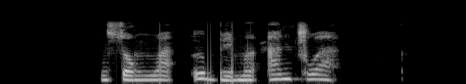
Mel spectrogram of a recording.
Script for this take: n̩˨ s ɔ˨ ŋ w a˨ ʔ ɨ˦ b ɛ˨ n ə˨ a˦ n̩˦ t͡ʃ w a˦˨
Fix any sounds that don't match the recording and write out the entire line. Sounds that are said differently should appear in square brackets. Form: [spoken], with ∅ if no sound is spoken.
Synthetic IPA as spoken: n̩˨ s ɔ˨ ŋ w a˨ ʔ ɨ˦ b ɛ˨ [m] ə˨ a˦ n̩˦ t͡ʃ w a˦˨

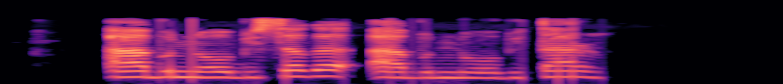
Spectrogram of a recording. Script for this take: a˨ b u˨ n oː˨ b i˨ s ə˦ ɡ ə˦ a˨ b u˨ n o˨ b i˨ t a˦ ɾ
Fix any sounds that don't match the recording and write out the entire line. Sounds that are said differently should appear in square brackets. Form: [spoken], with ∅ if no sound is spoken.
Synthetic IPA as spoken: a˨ b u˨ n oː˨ b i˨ s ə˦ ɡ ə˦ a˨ b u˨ n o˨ b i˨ t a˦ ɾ

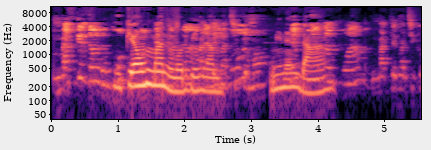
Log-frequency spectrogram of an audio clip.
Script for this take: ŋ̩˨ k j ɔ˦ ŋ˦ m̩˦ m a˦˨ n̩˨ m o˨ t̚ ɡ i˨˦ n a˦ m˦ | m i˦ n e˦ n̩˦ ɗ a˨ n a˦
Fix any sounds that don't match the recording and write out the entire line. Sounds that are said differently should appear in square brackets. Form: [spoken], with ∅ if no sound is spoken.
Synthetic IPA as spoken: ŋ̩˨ k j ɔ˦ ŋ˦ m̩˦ m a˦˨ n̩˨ m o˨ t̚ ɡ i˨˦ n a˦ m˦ | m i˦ n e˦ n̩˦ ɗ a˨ [ŋ] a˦

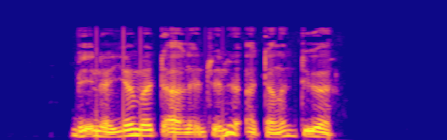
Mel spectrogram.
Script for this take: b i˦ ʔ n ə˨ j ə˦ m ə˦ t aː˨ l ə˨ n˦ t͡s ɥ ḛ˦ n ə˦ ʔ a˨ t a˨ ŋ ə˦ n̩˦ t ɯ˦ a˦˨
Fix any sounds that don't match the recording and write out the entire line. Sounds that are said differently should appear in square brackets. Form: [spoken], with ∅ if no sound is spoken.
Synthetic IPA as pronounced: b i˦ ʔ n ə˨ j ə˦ m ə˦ t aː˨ l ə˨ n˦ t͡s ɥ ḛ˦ n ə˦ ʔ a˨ t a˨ ŋ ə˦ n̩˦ t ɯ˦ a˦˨

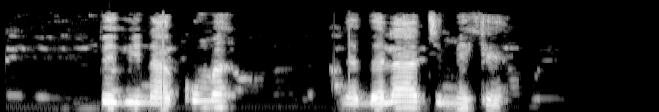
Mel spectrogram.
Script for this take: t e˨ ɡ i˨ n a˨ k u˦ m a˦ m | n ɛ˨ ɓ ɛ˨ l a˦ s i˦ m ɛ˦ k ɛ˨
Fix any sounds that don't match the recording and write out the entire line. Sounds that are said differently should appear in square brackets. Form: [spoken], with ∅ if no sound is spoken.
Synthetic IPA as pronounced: [p] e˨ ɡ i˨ n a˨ k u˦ m a˦ [∅] | n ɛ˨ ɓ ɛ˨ l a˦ [t] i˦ m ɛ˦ k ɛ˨

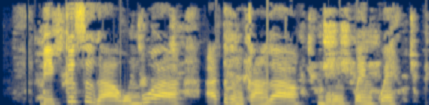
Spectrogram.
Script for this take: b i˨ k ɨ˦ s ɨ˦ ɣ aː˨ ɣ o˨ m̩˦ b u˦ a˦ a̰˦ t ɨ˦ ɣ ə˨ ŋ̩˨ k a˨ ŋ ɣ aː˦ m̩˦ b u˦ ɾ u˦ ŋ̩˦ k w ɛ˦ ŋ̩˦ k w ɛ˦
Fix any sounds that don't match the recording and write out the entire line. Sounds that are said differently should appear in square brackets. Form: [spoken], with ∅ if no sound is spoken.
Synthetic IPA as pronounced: b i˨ k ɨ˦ s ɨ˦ ɣ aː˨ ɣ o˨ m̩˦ b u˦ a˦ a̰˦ t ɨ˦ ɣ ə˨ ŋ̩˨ k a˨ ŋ ɣ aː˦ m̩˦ b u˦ ɾ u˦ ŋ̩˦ k w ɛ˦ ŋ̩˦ k w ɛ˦

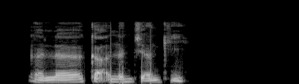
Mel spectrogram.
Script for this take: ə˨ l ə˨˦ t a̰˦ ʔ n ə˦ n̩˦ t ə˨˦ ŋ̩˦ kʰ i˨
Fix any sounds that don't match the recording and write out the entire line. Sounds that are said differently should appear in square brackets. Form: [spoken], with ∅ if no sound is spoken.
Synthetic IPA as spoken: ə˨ l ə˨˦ [k] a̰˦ ʔ n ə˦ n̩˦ [t͡ʃ] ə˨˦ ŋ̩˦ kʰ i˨

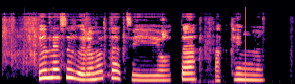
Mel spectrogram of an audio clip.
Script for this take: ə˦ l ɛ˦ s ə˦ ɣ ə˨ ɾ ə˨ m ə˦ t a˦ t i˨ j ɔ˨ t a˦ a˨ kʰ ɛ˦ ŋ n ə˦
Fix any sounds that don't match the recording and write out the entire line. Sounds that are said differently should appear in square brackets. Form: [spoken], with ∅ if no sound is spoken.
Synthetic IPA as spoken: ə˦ l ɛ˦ s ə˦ ɣ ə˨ ɾ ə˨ m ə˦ t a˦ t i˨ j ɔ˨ t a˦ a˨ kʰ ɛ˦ ŋ n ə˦

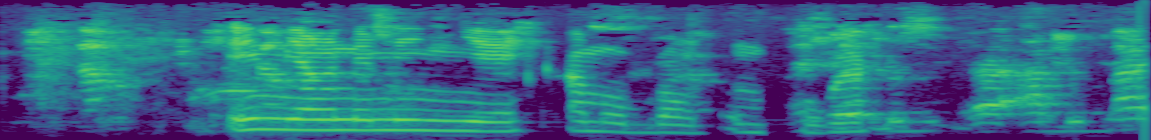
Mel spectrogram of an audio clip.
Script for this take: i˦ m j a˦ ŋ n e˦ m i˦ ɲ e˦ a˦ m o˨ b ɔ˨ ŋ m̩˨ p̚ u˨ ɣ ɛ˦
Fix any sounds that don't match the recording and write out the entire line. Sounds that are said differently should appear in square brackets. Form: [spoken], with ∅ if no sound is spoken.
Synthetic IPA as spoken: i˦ m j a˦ ŋ n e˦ m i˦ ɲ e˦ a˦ m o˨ b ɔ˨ ŋ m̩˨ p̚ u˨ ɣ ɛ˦

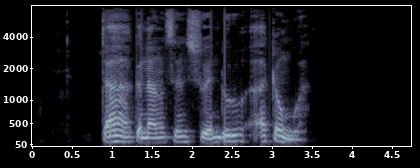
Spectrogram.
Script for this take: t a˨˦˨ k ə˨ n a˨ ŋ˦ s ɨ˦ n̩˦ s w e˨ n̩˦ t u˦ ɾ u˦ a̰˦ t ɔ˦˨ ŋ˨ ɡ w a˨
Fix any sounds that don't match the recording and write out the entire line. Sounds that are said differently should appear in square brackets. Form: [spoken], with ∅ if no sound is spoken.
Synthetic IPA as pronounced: t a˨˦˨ k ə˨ n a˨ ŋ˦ s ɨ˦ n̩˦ s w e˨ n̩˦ [d] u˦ ɾ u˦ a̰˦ t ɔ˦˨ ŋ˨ ɡ w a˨

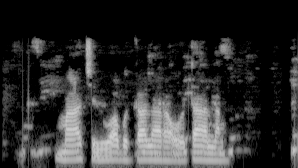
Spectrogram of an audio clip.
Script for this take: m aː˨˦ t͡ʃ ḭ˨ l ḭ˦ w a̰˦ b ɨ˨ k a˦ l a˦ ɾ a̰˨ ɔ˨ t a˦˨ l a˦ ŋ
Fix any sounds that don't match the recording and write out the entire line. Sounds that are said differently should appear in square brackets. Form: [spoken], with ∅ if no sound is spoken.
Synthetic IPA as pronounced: m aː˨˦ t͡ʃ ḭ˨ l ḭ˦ w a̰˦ b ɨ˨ k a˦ l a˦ ɾ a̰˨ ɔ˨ t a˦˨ l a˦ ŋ

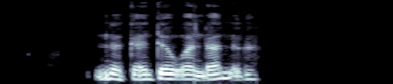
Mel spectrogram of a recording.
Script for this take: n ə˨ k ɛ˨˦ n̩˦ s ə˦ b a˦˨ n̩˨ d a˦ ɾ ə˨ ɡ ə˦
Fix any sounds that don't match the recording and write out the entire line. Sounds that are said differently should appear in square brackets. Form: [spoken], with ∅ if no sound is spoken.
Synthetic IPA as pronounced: n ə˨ k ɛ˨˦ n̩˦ [t] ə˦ [w] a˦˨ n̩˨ d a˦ [l] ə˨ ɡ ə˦

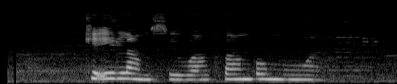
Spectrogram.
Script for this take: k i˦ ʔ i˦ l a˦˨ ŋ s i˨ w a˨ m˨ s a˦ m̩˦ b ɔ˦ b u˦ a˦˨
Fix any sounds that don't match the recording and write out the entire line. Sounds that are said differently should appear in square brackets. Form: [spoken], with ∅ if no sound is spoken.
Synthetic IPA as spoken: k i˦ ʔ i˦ l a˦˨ [m] s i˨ w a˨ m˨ [f] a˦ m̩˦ b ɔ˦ [m] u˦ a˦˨

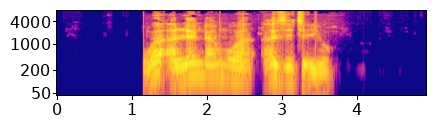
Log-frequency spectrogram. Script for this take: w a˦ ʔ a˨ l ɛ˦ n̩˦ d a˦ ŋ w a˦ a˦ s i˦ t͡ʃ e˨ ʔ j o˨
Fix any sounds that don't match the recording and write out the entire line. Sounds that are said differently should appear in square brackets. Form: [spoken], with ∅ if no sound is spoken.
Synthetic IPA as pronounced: w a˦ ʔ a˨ l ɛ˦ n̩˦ d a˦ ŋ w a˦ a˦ [z] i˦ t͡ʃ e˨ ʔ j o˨

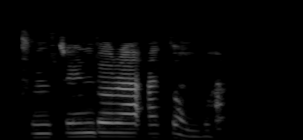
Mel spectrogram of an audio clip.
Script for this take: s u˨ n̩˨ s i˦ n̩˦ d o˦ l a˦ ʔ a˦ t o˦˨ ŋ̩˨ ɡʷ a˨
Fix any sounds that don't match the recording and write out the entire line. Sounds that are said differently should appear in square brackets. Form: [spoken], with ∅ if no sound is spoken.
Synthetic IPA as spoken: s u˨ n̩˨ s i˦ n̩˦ d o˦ [ɾ] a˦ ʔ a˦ t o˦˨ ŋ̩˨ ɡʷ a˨

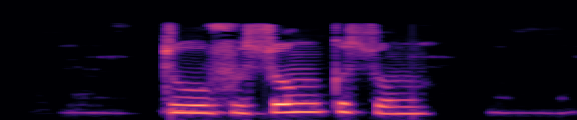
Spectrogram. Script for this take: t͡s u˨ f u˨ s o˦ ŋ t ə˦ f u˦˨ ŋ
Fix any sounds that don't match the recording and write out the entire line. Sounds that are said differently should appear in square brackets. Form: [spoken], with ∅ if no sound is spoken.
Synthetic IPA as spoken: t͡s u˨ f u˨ s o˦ ŋ [k] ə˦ [s] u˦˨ ŋ

